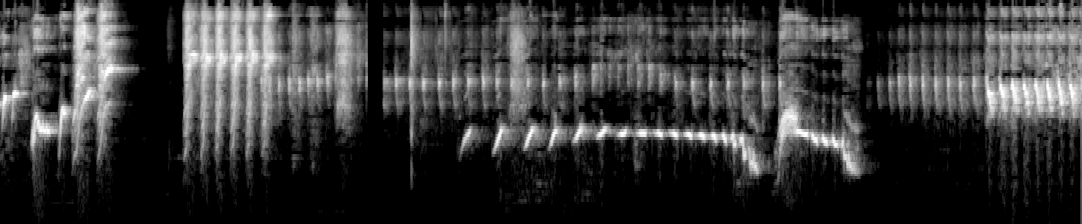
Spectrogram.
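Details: White-rumped shama unloading its rich isian fill-ins for the first time: varied high trills and rattles, clear upslurred whistles accelerating into a descending trill, a sharp slurred note, then fast buzzy repeated notes.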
